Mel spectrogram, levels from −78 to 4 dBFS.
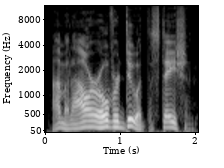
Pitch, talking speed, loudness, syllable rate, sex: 135 Hz, 205 wpm, -15 LUFS, 5.4 syllables/s, male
